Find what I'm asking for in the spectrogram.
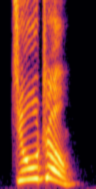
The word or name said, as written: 纠正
